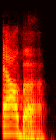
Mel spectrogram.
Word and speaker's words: ABBA: the touch there are some new auba songs i'm sorry abba it's abba isn't it i've been saying it wrong my entire life there are no abba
